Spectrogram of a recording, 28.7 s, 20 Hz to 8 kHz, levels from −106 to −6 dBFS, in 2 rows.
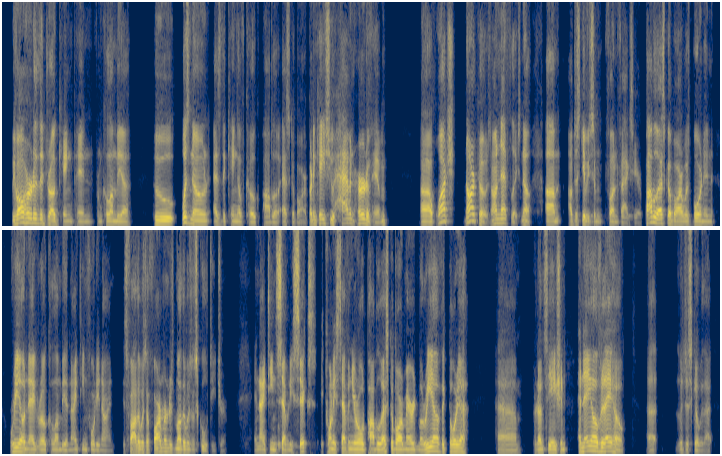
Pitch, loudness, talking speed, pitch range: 115 Hz, -21 LUFS, 180 wpm, 105-130 Hz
